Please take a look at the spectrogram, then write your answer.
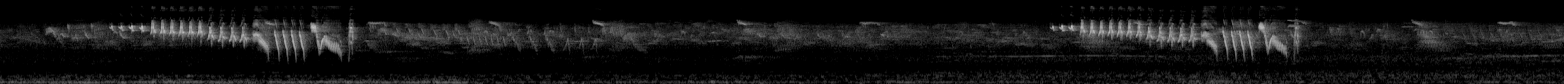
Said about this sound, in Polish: Krótka i melodyjna zwrotka zięby trwa 2-3 sekundy i powtarzana jest co kilka sekund, nawet kilkadziesiąt razy z rzędu.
